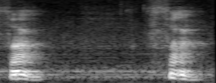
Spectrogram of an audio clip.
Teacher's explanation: Jadi yang terdengar yang angin yang keluar itu sedikit ya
